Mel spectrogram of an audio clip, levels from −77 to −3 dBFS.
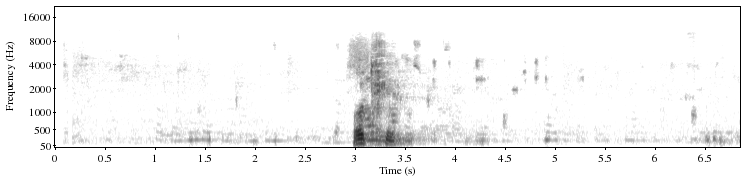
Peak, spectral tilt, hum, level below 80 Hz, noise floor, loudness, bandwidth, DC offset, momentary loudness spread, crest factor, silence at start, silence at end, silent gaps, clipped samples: -4 dBFS; -5 dB/octave; none; -64 dBFS; -63 dBFS; -23 LUFS; 11 kHz; under 0.1%; 31 LU; 28 dB; 2.95 s; 1.9 s; none; under 0.1%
